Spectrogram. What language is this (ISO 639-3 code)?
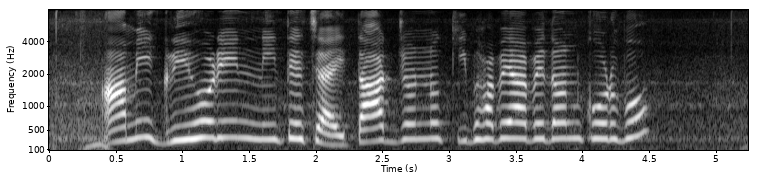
ben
